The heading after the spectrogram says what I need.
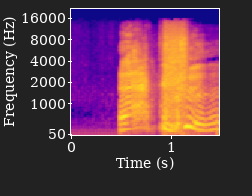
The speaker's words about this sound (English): I just sneezed. um, see, I'm a real person.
